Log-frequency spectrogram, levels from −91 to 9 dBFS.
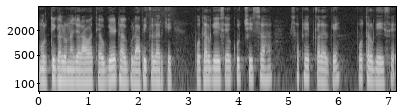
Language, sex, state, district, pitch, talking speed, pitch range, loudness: Chhattisgarhi, male, Chhattisgarh, Raigarh, 120 Hz, 200 wpm, 115-130 Hz, -17 LUFS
